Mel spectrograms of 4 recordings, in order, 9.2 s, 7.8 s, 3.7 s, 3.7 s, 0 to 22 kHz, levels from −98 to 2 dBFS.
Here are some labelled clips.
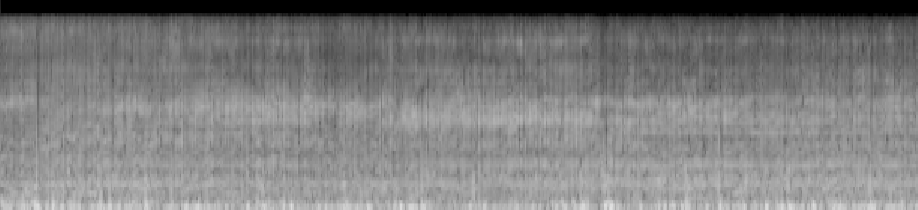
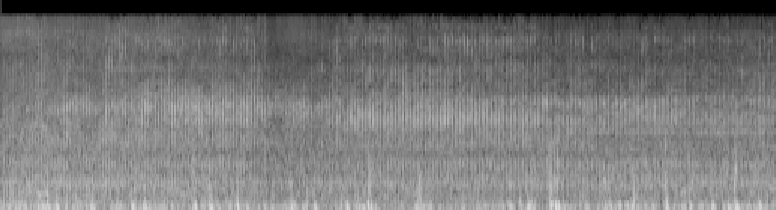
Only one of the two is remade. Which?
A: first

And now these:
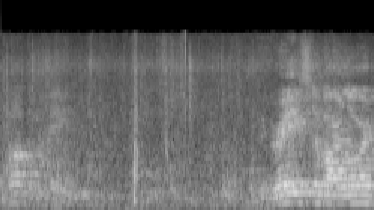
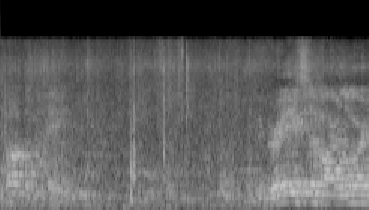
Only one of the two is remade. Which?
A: second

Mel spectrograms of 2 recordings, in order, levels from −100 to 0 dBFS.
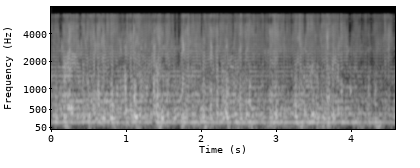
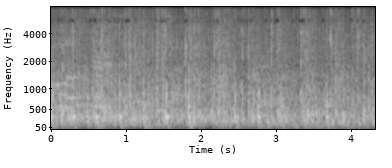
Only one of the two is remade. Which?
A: first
